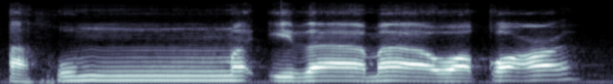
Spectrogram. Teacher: میم مشدد پر غنہ کریں گے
